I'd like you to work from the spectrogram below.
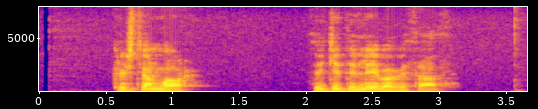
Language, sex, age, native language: Icelandic, male, 50-59, Icelandic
